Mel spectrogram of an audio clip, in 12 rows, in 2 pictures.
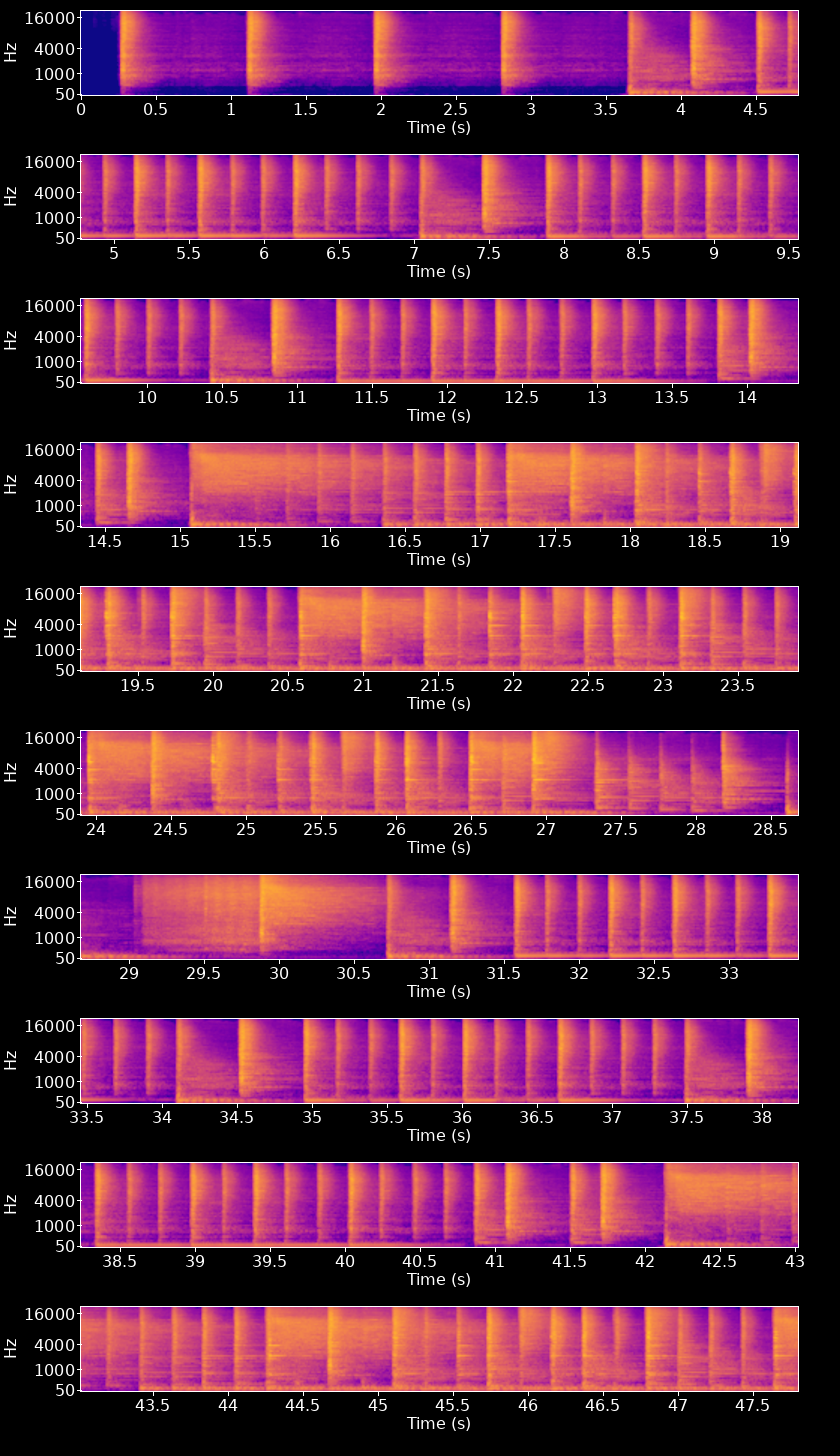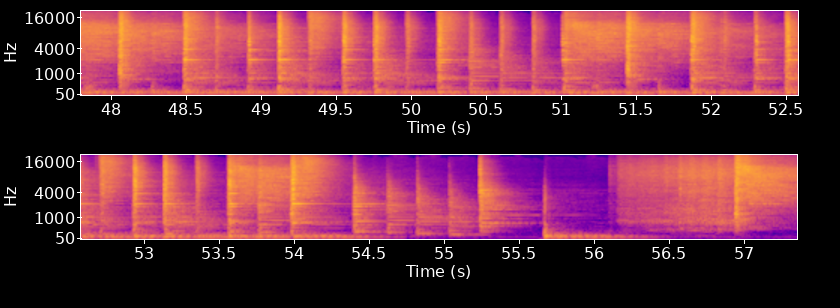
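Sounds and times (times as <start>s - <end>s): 
junior drumline playing: 3.7s - 57.3s.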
